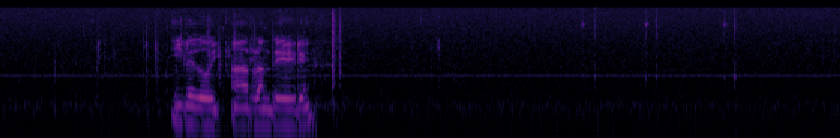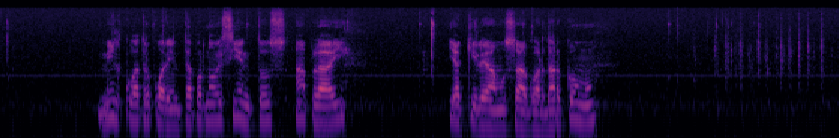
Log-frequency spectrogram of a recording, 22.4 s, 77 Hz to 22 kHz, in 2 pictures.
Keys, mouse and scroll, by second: 1.7-3.9 typing, 4.4 Return, 7.7-9.2 drag, 9.6 click, 13.2-21.1 drag, 20.5-22.3 typing.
